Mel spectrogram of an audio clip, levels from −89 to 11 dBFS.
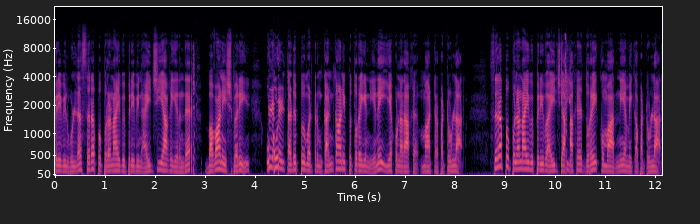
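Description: Frames out of order at 2.70–2.85 s, 4.27–4.48 s and 10.09–10.31 s: neighbouring runs of frames, about 48 ms, then 96 ms twice, were swapped before decoding. Each stretch plays its halves exchanged, giving a brief garbled flutter, with no time lost.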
